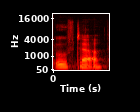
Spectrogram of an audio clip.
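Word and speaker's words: uff da: Let me just clarify this for those of you that say ufta. If you're not Norwegian, that's where it comes from. The Norwegian parts of the world, which are also known as Norway. Um, and it's spelled UFDA.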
